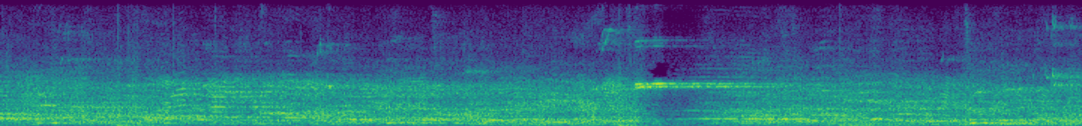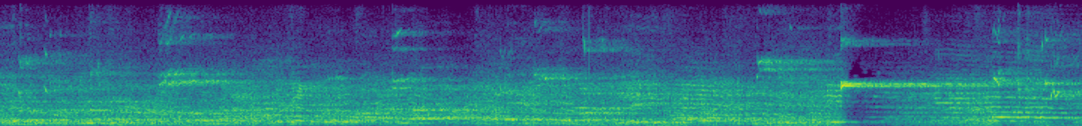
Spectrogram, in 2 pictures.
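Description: Basketball being dribbled on a hardwood gym floor under overlapping, echoing voices of players and onlookers in a large hall. Two short, shrill high tones cut through, about four seconds in and near the end, the second the loudest.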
